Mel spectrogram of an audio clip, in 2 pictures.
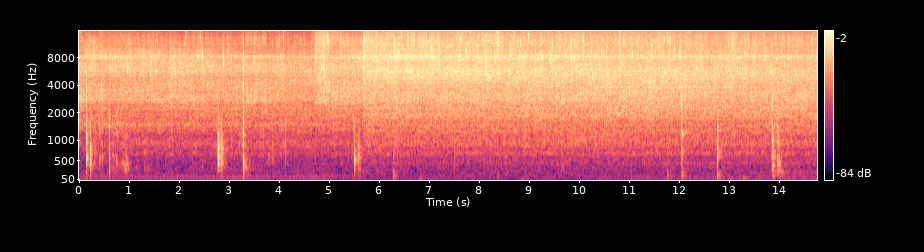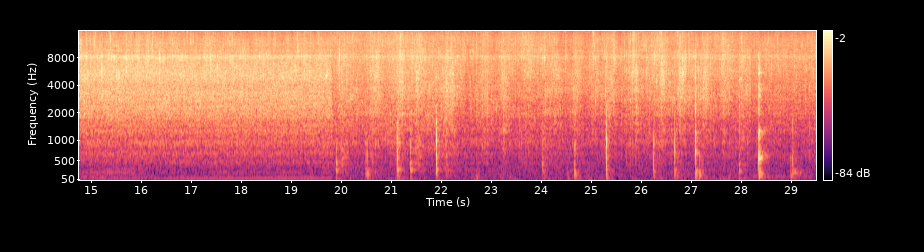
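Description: Seasoned chicken pieces sizzling as they fry in oil in a nonstick frying pan: a steady hiss that grows fuller about five seconds in as the pan fills. Scattered light clicks and knocks run through it, coming more often in the last third as a wooden spatula stirs the pieces.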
